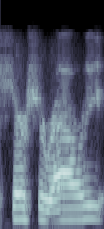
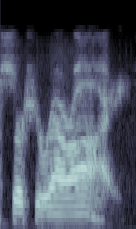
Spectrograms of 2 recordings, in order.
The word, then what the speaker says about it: certiorari: Yeah, that's a certiorari or a certiorari, however you want to say it. – That's how you say it? Okay. Yeah, I tried. – Or certiorari.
